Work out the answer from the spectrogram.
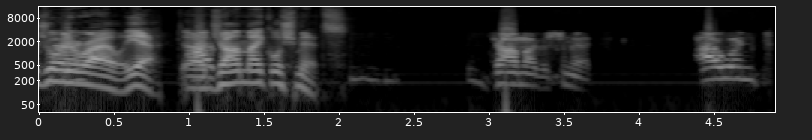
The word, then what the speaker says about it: Schmitz: My second point was for John Michael Schmidt Riley, or I forget how you say it. John Michael Schmitz or Jordan Riley? Yeah, John Michael Schmitz.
